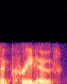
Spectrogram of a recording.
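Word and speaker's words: accretive: Before we do that, Tell us a little bit about you, your background, and is it a creative or a creative? I, am not sure if I'm pronouncing it right. It's a creative.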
